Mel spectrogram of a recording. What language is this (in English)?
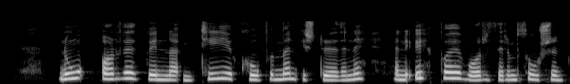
Icelandic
